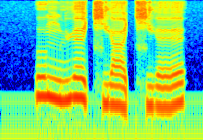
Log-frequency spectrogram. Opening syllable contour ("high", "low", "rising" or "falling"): falling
